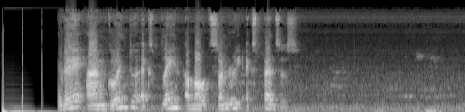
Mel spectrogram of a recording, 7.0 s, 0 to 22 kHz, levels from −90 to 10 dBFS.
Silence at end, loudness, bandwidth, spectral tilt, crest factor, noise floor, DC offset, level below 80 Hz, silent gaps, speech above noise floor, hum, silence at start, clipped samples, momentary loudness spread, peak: 0 s; -10 LUFS; 16.5 kHz; -4.5 dB/octave; 14 dB; -34 dBFS; under 0.1%; -30 dBFS; none; 24 dB; none; 0.05 s; 0.3%; 23 LU; 0 dBFS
